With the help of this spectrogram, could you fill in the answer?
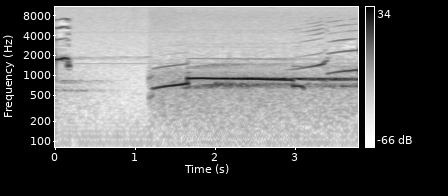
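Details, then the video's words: A Common Loon on a northern Canadian lake at night in summer, with a crackling fire, gives a long, mournful wail that slides up to a sustained pure note, then steps higher, after a brief earlier call and a pause. "LOON CALLS AT NIGHT / COMMON LOON VOICES"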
